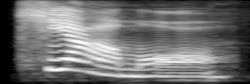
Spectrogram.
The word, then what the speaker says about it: chiamo: Repeat after me: Chiamo. It is a hard "c" sound because it is followed by an "h." Just like the word you should pronounce this way: "bruschetta."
